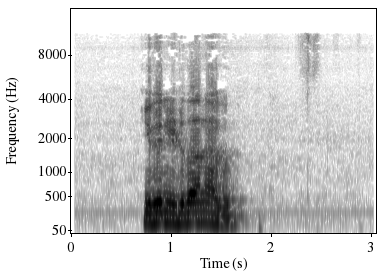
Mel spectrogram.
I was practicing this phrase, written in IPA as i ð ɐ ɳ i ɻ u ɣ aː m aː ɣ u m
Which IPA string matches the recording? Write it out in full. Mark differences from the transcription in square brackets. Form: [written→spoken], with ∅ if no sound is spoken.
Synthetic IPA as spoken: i ð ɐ [ɳ→n] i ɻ u [ɣ→ð] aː [m→n] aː ɣ u m

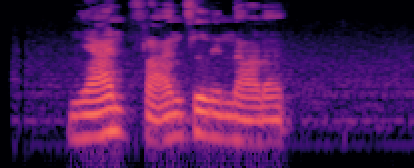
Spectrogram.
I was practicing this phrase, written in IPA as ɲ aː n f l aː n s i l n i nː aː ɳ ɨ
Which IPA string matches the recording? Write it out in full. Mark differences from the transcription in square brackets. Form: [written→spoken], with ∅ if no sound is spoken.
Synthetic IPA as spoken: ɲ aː n f [l→r] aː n s i l n i nː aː ɳ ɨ

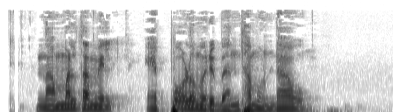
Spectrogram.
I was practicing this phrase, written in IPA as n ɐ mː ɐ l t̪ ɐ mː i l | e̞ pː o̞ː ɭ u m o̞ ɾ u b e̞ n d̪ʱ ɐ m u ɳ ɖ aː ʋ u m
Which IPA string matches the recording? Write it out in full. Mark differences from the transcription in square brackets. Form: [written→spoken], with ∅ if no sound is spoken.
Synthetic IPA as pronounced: n ɐ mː ɐ [l→ɭ] t̪ ɐ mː i l | e̞ pː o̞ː ɭ u m o̞ ɾ u b e̞ n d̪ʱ ɐ m u ɳ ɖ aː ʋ u m

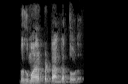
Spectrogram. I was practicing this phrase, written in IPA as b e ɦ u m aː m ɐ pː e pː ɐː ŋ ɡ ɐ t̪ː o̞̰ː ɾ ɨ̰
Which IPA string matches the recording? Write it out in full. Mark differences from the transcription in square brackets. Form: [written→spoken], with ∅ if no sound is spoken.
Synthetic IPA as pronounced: b e ɦ u m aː [m→n] ɐ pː e [pː→ʈː] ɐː ŋ ɡ ɐ t̪ː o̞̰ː [ɾ→ɽ] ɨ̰

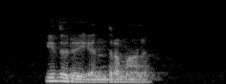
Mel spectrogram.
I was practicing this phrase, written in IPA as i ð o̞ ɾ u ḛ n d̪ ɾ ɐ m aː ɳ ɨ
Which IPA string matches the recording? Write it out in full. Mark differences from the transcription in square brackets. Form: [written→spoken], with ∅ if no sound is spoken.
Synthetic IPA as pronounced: i ð o̞ ɾ u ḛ n d̪ [ɾ→r] ɐ m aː ɳ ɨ

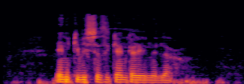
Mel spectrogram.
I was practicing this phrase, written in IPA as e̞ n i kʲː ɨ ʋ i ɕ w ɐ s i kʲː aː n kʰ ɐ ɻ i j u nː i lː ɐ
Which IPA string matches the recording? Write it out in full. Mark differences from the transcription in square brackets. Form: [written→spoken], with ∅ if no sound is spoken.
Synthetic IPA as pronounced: e̞ n i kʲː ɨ ʋ i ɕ w ɐ s i kʲː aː n [kʰ→k] ɐ ɻ i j u nː i lː ɐ

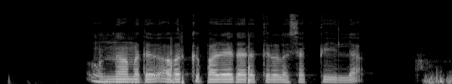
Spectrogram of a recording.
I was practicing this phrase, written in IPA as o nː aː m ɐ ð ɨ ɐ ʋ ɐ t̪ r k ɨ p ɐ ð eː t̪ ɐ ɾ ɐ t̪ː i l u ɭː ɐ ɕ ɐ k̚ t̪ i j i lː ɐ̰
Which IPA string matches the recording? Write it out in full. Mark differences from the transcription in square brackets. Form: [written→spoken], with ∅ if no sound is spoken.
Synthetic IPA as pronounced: o nː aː m ɐ ð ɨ ɐ ʋ ɐ [t̪→∅] r k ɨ p ɐ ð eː t̪ ɐ ɾ ɐ t̪ː i l u ɭː ɐ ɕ ɐ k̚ t̪ i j i lː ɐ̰

